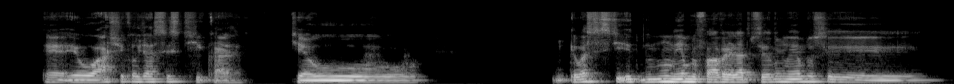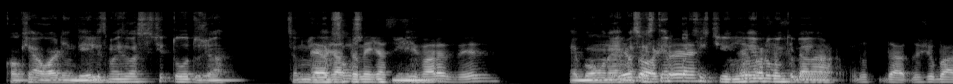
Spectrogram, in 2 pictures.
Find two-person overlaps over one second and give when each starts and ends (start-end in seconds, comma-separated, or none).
12.6-14.0, 15.6-17.9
